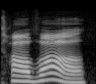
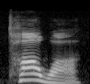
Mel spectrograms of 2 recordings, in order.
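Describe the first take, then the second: First: The middle consonant is a V sound. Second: The middle consonant is a W sound. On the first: The speaker calls it wrong. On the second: The speaker calls it right.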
